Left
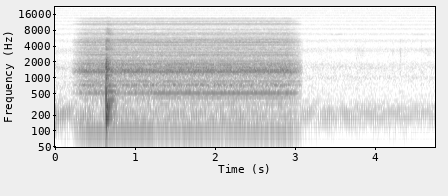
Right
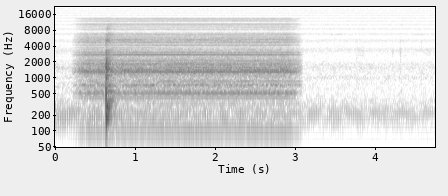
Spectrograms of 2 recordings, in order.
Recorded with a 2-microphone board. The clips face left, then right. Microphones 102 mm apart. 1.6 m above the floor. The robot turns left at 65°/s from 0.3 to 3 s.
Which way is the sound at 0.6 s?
5° left (ahead or behind).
